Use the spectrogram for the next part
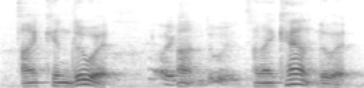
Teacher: In America, the vowels can and can't almost sound the same.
